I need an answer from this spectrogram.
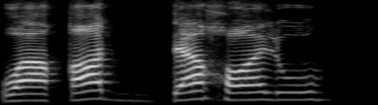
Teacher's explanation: No qalqala, because the first dal is fully merged into the second. And as I explained before, when the first letter is a muqalqal and it's fully merged into the second, which is muqalqal, same like here, no qalqala will be applied.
